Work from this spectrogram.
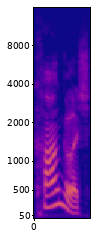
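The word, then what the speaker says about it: Konglish: exactly right right so it's a bit of conglish a mix of Korean and English that's k-o-n-g-l-i-s-h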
